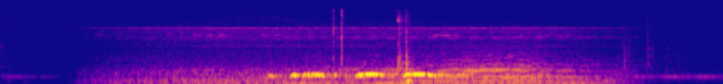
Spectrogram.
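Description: A metal lock mechanism clicks and turns.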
